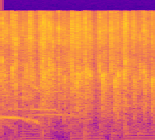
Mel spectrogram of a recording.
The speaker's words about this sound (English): And finally, a big round of applause to you, the Gene Divas, because we love you so much.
